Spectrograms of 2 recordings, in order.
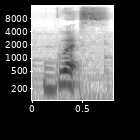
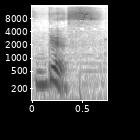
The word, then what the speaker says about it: guess: It is not guess. We are not going to pronounce U here, so it is guess.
